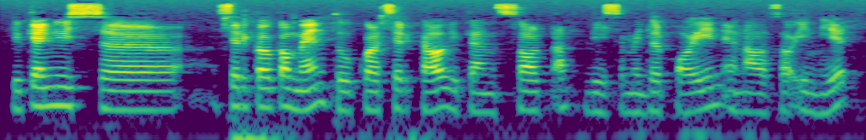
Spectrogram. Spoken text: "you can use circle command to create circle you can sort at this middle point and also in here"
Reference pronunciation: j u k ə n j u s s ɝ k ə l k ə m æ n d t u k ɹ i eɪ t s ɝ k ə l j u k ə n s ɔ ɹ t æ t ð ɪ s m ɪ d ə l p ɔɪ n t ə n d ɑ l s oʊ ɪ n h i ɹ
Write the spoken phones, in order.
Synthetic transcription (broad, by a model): j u k ə n j u s s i k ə l k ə m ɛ n t u k w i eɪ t s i k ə l j u k ə n s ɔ l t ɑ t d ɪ s m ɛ d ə l p ɔɪ n t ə n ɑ l s oʊ ɪ n h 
